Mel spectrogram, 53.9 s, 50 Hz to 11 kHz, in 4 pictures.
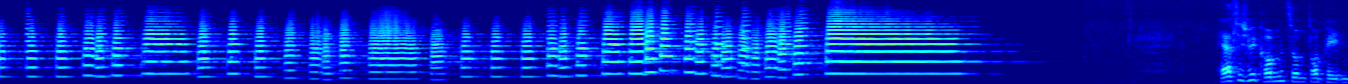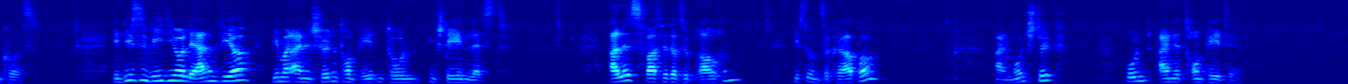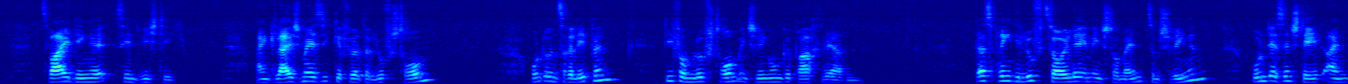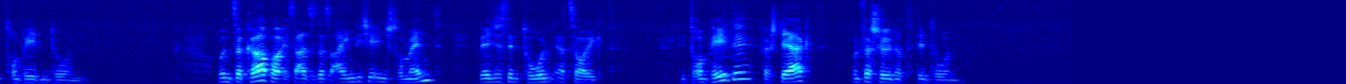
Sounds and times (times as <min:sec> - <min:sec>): Speech: 0:12.2 - 0:13.9, 0:14.6 - 0:18.6, 0:19.6 - 0:22.3, 0:23.4 - 0:26.0, 0:27.4 - 0:28.8, 0:29.5 - 0:31.4, 0:32.3 - 0:35.6, 0:36.7 - 0:41.3, 0:42.6 - 0:46.6, 0:47.2 - 0:50.1.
